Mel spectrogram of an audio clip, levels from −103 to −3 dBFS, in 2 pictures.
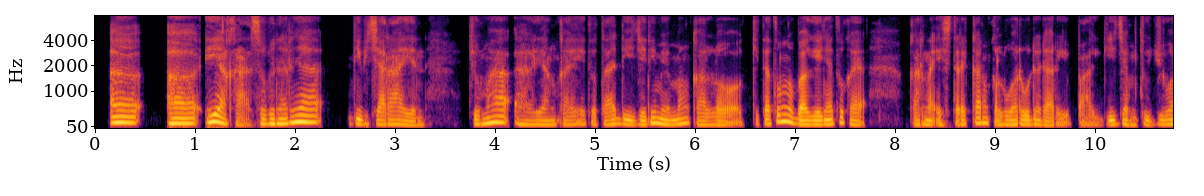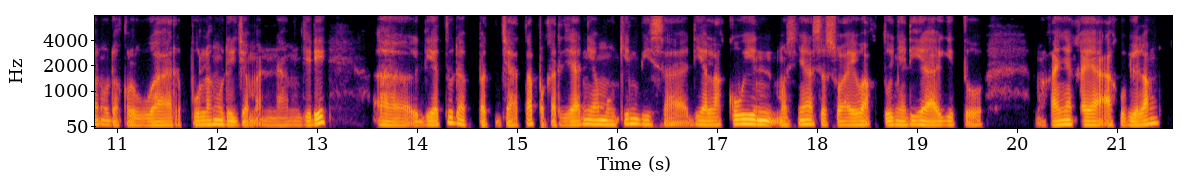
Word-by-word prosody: E 155 Hz, -, +6 dB, 0.5 s
e 135 Hz, 0 st, +5 dB, 0.3 s
iya, 180 Hz, -4 st, +8 dB
Kak, 100 Hz, -4 st, -5 dB
sebenarnya, 155 Hz, +8 st, +4 dB, 0.3 s
dibicarain. 110 Hz, -4 st, -1 dB, 0.5 s
Cuma, 150 Hz, +8 st, +2 dB
e 110 Hz, -3 st, -3 dB
yang 105 Hz, 0 st, -2 dB
kayak 105 Hz, 0 st, -5 dB
itu -, -, -4 dB
tadi, 115 Hz, +3 st, -1 dB
jadi 105 Hz, +7 st, 0 dB
memang 125 Hz, +1 st, +2 dB
kalau, 100 Hz, 0 st, -2 dB
kita 120 Hz, +2 st, -2 dB
tuh 180 Hz, -, +2 dB
ngebaginya 110 Hz, -4 st, +4 dB
tuh 150 Hz, -, -2 dB
kayak, 105 Hz, -, -2 dB, 0.4 s
karena 105 Hz, 0 st, -1 dB
istri 100 Hz, +2 st, -2 dB
kan 145 Hz, 0 st, 0 dB
keluar 110 Hz, +2 st, 0 dB
udah 110 Hz, 0 st, +1 dB
dari 95 Hz, 0 st, -2 dB
pagi, 110 Hz, +1 st, -5 dB
jam 115 Hz, -4 st, -2 dB
7 110 Hz, +3 st, -3 dB
kan 115 Hz, -, -2 dB
udah 100 Hz, -4 st, -3 dB
keluar, 90 Hz, +1 st, -1 dB, 0.2 s
pulang 105 Hz, +2 st, +1 dB
udah 100 Hz, -2 st, +1 dB
jam -, -, -3 dB
6. 95 Hz, 0 st, -8 dB
Jadi, 105 Hz, +8 st, +4 dB, 0.6 s
eee, 90 Hz, -3 st, -1 dB
dia 100 Hz, +2 st, +1 dB
itu -, -, -4 dB
dapat 110 Hz, -5 st, -2 dB
jatah -, -, -2 dB
pekerjaan 100 Hz, +4 st, -2 dB
yang 115 Hz, -1 st, +3 dB
mungkin 115 Hz, +5 st, 0 dB
bisa 110 Hz, -2 st, -3 dB
dia 105 Hz, 0 st, 0 dB
lakuin, 115 Hz, +1 st, +3 dB
maksudnya 100 Hz, +4 st, 0 dB
sesuai 95 Hz, 0 st, 0 dB
waktunya 100 Hz, 0 st, 0 dB
dia, 105 Hz, -3 st, +3 dB
gitu. 100 Hz, -1 st, -4 dB, 0.6 s
Makanya 105 Hz, +5 st, +2 dB
kayak 100 Hz, +1 st, +3 dB
aku -, -, -5 dB
bilang, 105 Hz, +8 st, +2 dB
105 Hz, 160 wpm, -23 LUFS, 100-120 Hz, 0.6 s, iya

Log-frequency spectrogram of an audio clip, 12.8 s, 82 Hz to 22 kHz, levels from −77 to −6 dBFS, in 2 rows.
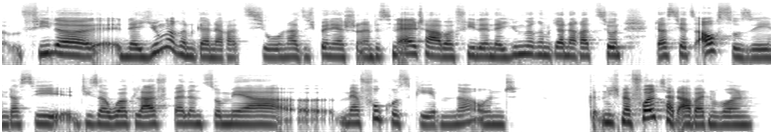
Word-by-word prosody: viele 220 Hz, -5 st, +3 dB
in 185 Hz, -, -4 dB
der 180 Hz, -1 st, +2 dB
jüngeren 215 Hz, -, -1 dB
Generation, 175 Hz, 0 st, -5 dB
also 180 Hz, -1 st, -4 dB
ich 170 Hz, -, -13 dB
bin 195 Hz, -, -2 dB
ja 175 Hz, -1 st, -1 dB
schon 175 Hz, -, -7 dB
ein 175 Hz, -, -3 dB
bisschen 180 Hz, +4 st, -7 dB
älter, 225 Hz, -3 st, +4 dB
aber 180 Hz, -1 st, +3 dB
viele 185 Hz, +1 st, -3 dB
in 185 Hz, -, -3 dB
der 170 Hz, -, 0 dB
jüngeren 210 Hz, +2 st, -2 dB
Generation 195 Hz, 0 st, 0 dB, 0.3 s
das 195 Hz, +1 st, -1 dB
jetzt 210 Hz, -2 st, -2 dB
auch 275 Hz, +2 st, +8 dB
so 195 Hz, -10 st, -5 dB
sehen, 165 Hz, 0 st, -3 dB
dass 170 Hz, 0 st, -5 dB
sie 180 Hz, -1 st, -3 dB
dieser 175 Hz, -2 st, -2 dB
Work-Life-Balance 180 Hz, 0 st, +1 dB
so 180 Hz, -, -4 dB
mehr, 175 Hz, +10 st, 0 dB
äh, -, -, -16 dB
mehr 190 Hz, 0 st, -2 dB
Fokus 195 Hz, -5 st, -4 dB
geben, 165 Hz, -1 st, -6 dB
ne? 185 Hz, +4 st, -4 dB
Und 170 Hz, 0 st, -6 dB, 0.6 s
g -, -, -7 dB
nicht 200 Hz, -3 st, -2 dB
mehr 200 Hz, -, +5 dB
Vollzeit 290 Hz, -, +6 dB
arbeiten 170 Hz, 0 st, +4 dB
wollen. 165 Hz, 0 st, -2 dB
180 Hz, 195 wpm, -23 LUFS, 170-200 Hz, 0.6 s, auch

